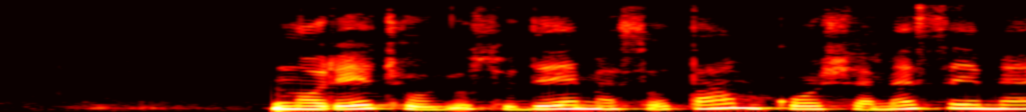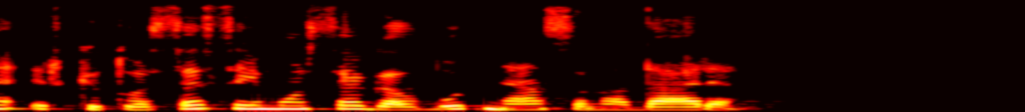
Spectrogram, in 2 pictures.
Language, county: Lithuanian, Telšiai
